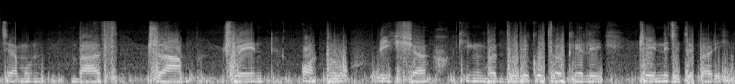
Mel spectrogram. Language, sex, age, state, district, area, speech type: Bengali, male, 18-30, West Bengal, Kolkata, urban, spontaneous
